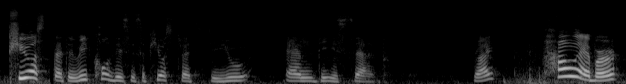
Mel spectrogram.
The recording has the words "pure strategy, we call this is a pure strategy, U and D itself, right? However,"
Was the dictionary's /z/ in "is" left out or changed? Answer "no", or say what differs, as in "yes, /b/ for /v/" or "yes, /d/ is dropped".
yes, /s/ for /z/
